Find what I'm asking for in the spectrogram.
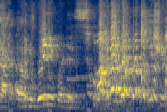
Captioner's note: laugh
